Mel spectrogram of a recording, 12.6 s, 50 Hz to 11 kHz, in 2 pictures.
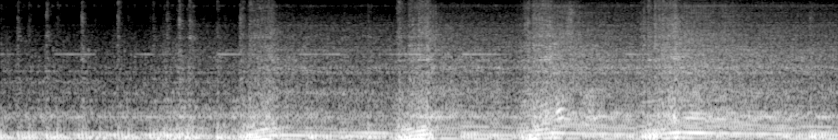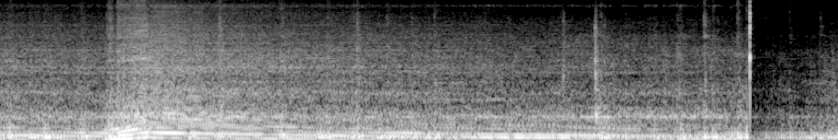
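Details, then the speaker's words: Cold Jawa 640 two-stroke with used cylinders honed after a seizure, clearance raised from 0.05 to 0.06, being run in at about 200 km. Crisp, even revs through several blips, slightly noisier when cold, with no knocks or foreign noises: healthy running. "Deluje tiho, na hladnem, povej mi kako? Na hladnem, nekoliko bolj hrupnem, ni tujih zvokov. Sliši se to zelo šumenje, le malo glasnejše."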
